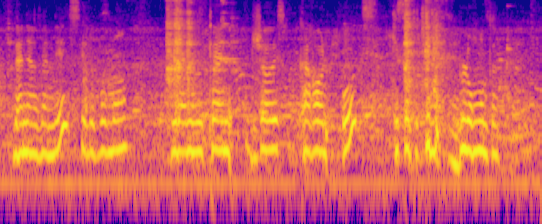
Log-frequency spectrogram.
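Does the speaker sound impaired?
No.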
